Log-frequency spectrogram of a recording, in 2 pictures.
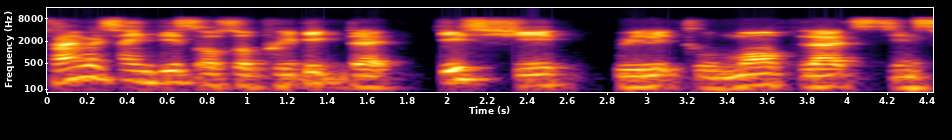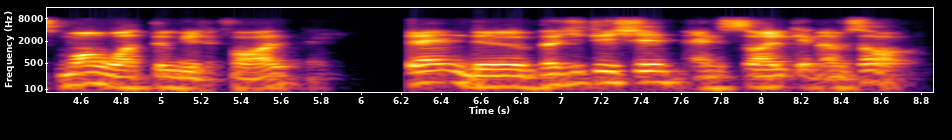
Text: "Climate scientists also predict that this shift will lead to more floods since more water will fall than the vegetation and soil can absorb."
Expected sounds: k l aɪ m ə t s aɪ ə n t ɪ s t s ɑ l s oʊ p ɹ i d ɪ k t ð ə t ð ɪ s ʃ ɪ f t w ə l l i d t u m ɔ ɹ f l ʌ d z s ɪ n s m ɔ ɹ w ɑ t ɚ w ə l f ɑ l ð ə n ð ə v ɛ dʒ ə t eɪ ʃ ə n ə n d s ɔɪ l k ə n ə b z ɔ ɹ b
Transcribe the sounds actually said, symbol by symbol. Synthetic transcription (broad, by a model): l aɪ m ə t s aɪ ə n t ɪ s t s ɑ l s oʊ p ɹ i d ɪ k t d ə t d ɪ s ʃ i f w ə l l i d t u m ɔ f l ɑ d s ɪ n s m ɔ w ɑ t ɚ w ə l f ɑ l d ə n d ə v ɛ dʒ ə t eɪ ʃ ə n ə n s ɔɪ l k ə n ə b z ɔ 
